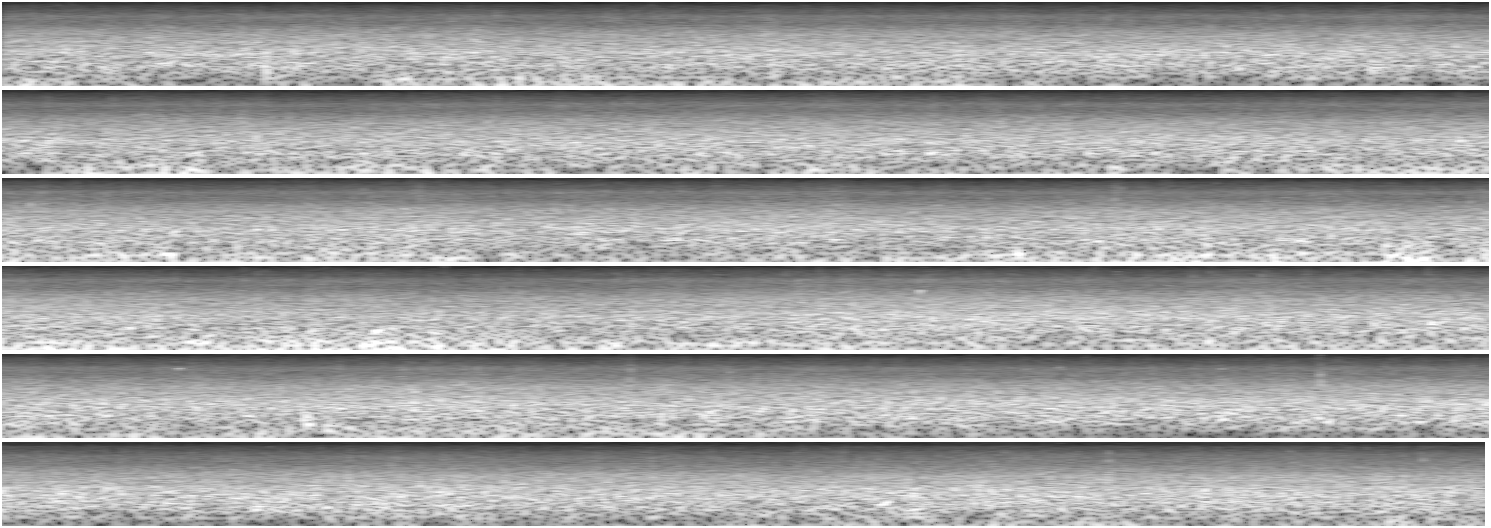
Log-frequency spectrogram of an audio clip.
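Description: Mountain river rushing steadily over rocky riffles and rapids.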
